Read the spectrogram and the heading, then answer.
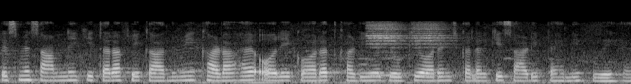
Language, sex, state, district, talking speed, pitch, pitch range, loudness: Hindi, female, Maharashtra, Chandrapur, 200 wpm, 180 Hz, 170-185 Hz, -17 LUFS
